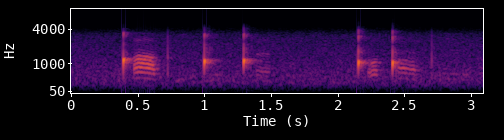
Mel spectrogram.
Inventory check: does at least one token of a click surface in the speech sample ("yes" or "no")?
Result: yes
